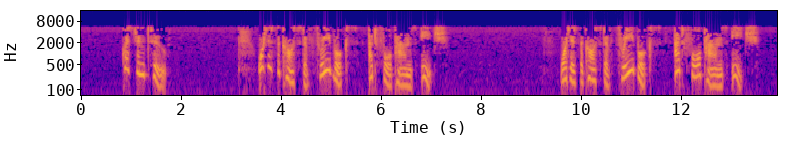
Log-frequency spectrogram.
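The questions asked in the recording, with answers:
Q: What is the cost of 3 books at £4 each?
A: £12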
